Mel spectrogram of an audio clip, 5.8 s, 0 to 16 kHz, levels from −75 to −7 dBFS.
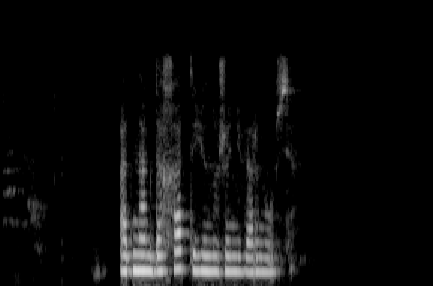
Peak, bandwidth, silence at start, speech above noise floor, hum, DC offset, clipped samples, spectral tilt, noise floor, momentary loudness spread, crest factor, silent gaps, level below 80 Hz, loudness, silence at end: -10 dBFS; 7.8 kHz; 1.6 s; 60 dB; none; under 0.1%; under 0.1%; -6.5 dB/octave; -85 dBFS; 9 LU; 18 dB; none; -68 dBFS; -26 LUFS; 1.9 s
